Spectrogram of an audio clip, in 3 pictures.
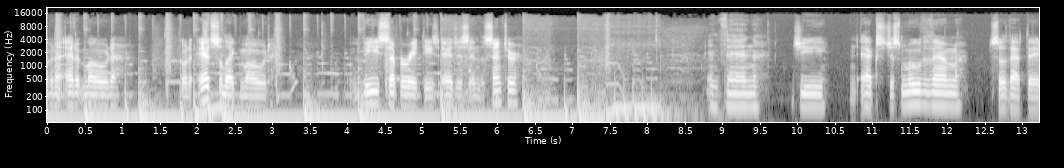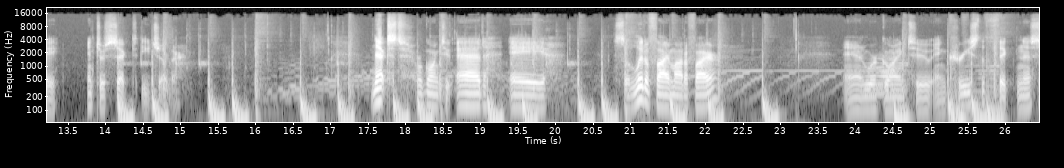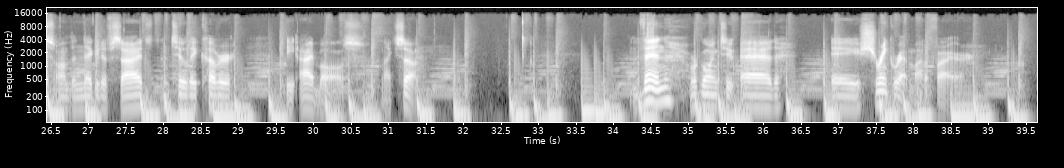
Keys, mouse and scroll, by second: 0.2 alt+right click, 1.1 2, 1.4 x, 2.7 alt+right click, 3.7 v, 4.7 right click, 6.1 middle click, 7.1 shift+middle click, 7.7 z, 8.2 shift+middle click, 9.1 g, 9.6 x, 11.1 click, 12.0 alt+right click, 12.8 g, 13.1 x, 14.7 click, 15.1 z, 16.2 Tab, 18.7-21.7 drag, 24.7-30.7 shift+drag, 36.0-39.6 drag.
